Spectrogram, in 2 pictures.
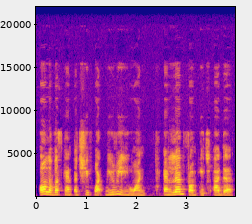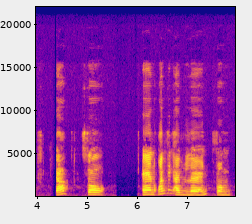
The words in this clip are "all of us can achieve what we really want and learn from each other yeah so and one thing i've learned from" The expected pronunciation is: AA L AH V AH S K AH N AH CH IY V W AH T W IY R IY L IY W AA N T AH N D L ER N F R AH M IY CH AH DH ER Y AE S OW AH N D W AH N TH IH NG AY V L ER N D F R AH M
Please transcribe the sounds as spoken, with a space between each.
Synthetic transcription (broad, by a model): AA L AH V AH S K AH N AH CH IY V W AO T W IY R IY L IY W AA N T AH N L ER N F R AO M IY CH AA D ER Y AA S OW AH N W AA N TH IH NG AY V L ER N F R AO M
